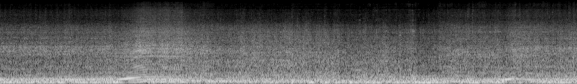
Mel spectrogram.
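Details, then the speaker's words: 1999 Polaris XCR700 two-stroke snowmobile with triple pipes and exhaust valves, after drive belt deflection adjustment: crisp drone rising and falling with throttle, no belt squeal at idle or pulling away; motor sounds sound. "overall, yeah, that belt deflection cleared that squeal right up. Um seems like it's sound. Seems like the motor sound."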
